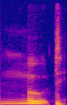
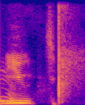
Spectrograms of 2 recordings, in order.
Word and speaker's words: moot: First of all, I can't stand when somebody says moot. It's fucking mute. It's a moot point. It's a moot. It's a moot point. Fuck that. Say it like an American.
